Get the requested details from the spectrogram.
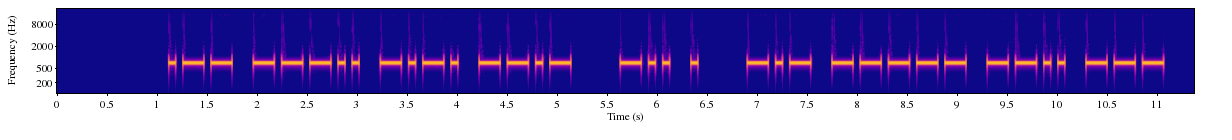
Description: Morse code, heard as a keyed tone, about 17 wpm, 700 Hz. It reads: W8CQ DE K0ZO
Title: USA Callsign DE Callsign - 4 Characters - 17wpm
